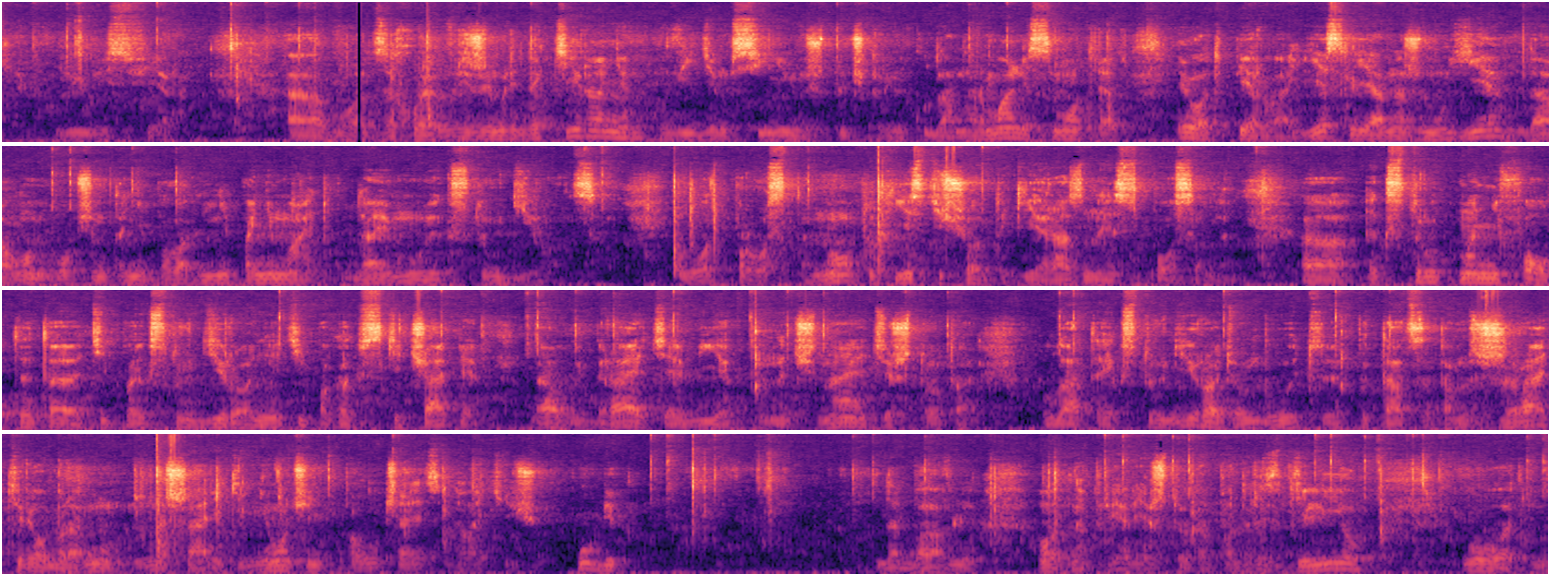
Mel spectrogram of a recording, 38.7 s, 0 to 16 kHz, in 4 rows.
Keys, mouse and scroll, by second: 0.3 shift+middle click, 1.0 click, 1.7 shift+middle click, 2.4 Tab, 3.2 click, 5.1 click, 6.2 shift+middle click, 8.3 e, 10.5 middle click, 10.6 click, 11.5 s, 13.9 ctrl+z, 14.5 middle click, 15.8-22.0 drag, 22.0 middle click, 22.5 click, 22.8 middle click, 23.5 click, 24.2 middle click, 24.9 middle click, 25.9 click, 26.9-28.0 drag, 28.1 middle click, 30.0 ctrl+z, 30.3 ctrl+z, 30.8 click, 31.7 shift+a, 33.5 shift+click, 34.3 click, 35.5 ctrl+r, 36.8 ctrl+r, 37.9 click, 38.5 click.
